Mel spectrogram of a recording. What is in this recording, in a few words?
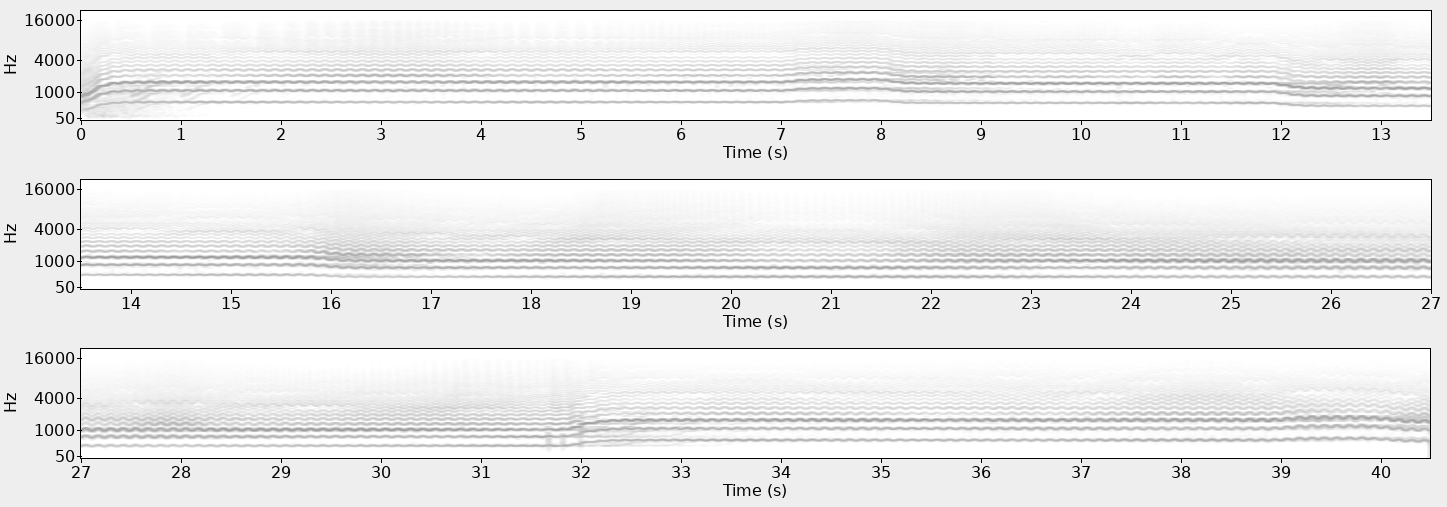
LEAD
